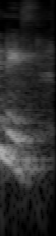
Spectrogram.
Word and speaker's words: Nice: वो तो हम इंग्लिश में नाइस पढ़ेंगे, लेकिन ये जगह है तो इसलिए यहाँ पर प्रोनाउंसिएशन में हम नीस बोलेंगे। ठीक है। क्या बोलेंगे? नीस।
